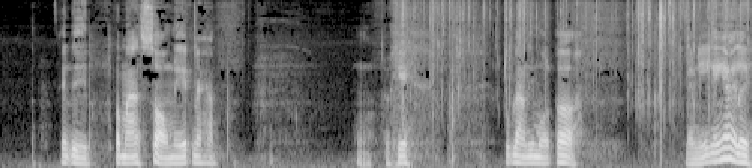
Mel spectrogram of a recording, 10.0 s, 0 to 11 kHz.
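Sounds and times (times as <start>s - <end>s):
plastic sleeve crinkling: 5.1s - 10.0s.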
